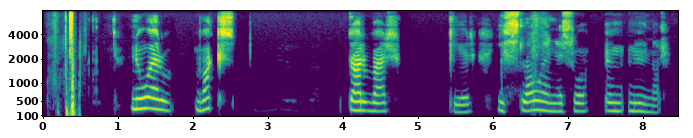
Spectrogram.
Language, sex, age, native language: Icelandic, female, 11, Icelandic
